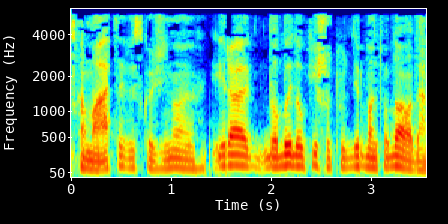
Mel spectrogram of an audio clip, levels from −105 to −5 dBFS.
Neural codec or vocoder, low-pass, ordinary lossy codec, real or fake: codec, 16 kHz in and 24 kHz out, 2.2 kbps, FireRedTTS-2 codec; 5.4 kHz; MP3, 24 kbps; fake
